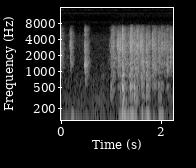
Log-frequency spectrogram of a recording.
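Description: Punches thump rapidly in a scuffle.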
